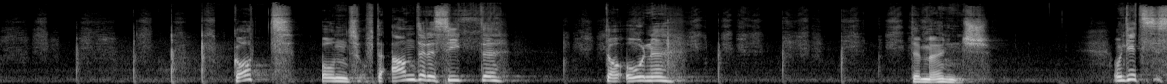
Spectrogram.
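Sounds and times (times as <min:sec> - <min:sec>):
pen or chalk drawing on a board: 0:00.0 - 0:02.3, 0:05.6 - 0:06.1, 0:06.9 - 0:09.1
speech: 0:02.4 - 0:05.2, 0:06.0 - 0:06.9, 0:09.1 - 0:09.9, 0:11.1 - 0:11.6.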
